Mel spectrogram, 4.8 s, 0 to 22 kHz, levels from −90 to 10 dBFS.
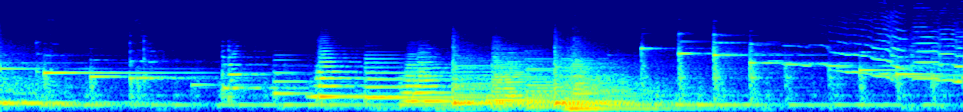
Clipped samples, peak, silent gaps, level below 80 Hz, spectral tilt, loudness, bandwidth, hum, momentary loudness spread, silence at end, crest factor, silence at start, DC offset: under 0.1%; -12 dBFS; none; -56 dBFS; -6.5 dB/octave; -28 LUFS; 9.6 kHz; none; 11 LU; 0 s; 16 dB; 0 s; under 0.1%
